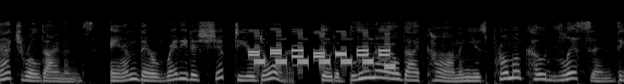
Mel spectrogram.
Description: Multi-frequency trunk signalling (R2, with the far end's replies), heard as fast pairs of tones, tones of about 110 ms, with speech in English. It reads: 5972388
